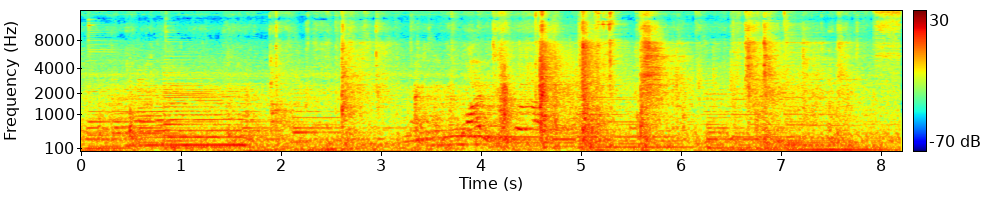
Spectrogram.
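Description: Cattle mooing and lowing in an enclosure, with hoof thumps and shuffling nearby and people talking in the background.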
